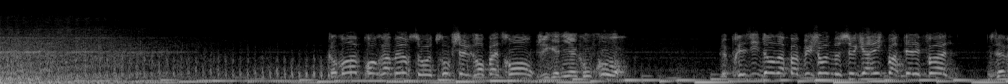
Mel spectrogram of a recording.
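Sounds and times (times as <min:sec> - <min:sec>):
helicopter rotor chopping: 0:00.0 - 0:08.3.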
